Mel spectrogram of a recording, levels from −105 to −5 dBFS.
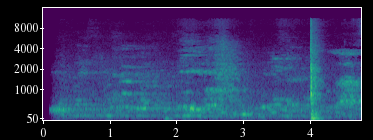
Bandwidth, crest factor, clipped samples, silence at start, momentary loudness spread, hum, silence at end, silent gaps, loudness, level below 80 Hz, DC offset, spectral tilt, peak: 11.5 kHz; 32 dB; under 0.1%; 0.1 s; 21 LU; none; 0 s; none; -44 LUFS; -54 dBFS; under 0.1%; -4.5 dB/octave; -14 dBFS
